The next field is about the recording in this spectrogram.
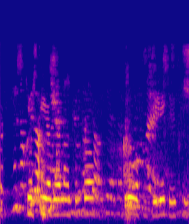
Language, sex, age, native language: Icelandic, female, 11, Icelandic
